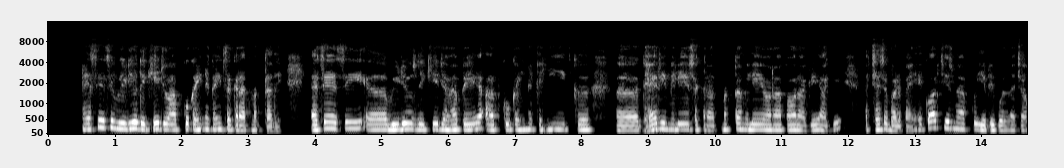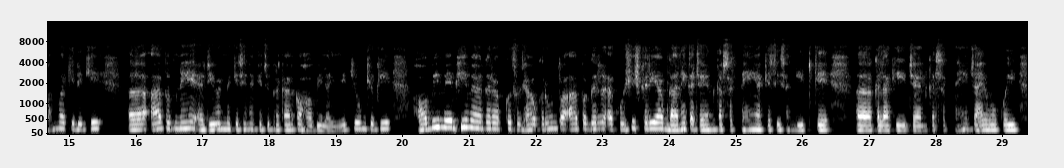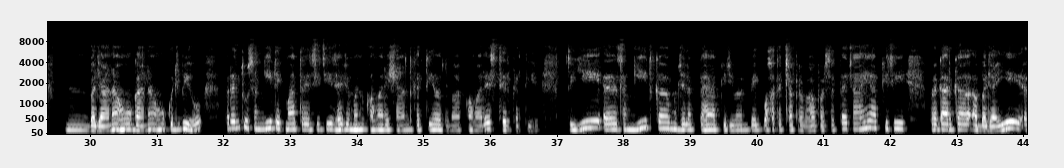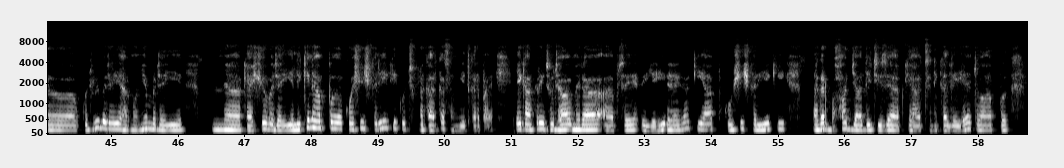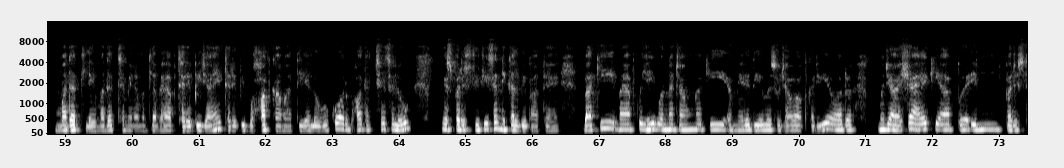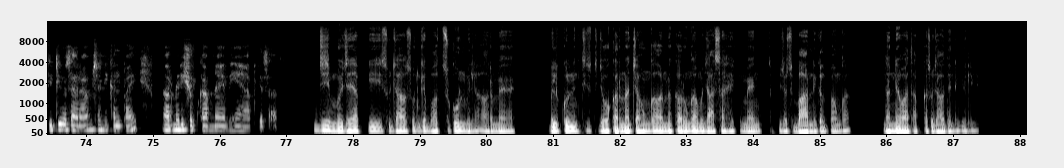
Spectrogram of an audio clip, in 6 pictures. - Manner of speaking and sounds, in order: in English: "वीडियोज़"; in English: "हॉबी"; in English: "हॉबी"; in English: "थेरेपी"; in English: "थेरेपी"
- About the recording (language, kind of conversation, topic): Hindi, advice, नए शहर में सामाजिक संकेतों और व्यक्तिगत सीमाओं को कैसे समझूँ और उनका सम्मान कैसे करूँ?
